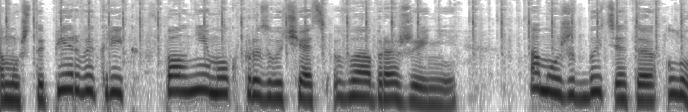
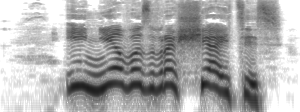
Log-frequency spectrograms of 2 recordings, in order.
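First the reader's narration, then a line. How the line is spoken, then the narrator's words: Shouting after someone. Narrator (Russian): крикнула вдогонку Гленда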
